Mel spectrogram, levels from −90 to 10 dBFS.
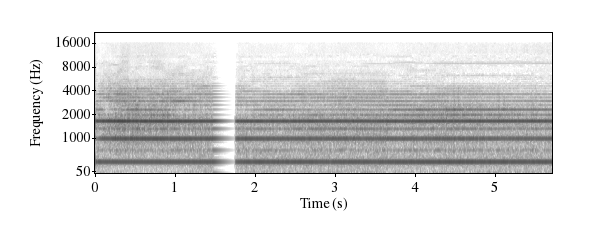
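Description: From 0.27 to 0.90 s the music shows hard clipping: peaks are driven about 1 dB past what the chain can pass and are cut flat. It is a light crackle on loud moments. The waveform shows squared-off tops, and the spectrogram shows faint high-frequency streaks at each peak.

From 1.47 to 1.90 s there is a call audio freeze. For about 270 ms the last sound is held as a smeared, fading buzz that never drops to silence. The likely cause is delayed packets draining the jitter buffer. The music then resumes where it stopped, with nothing lost, so everything after plays about 270 ms late. The spectrogram shows a stretch of smeared, horizontally frozen bands with no new onsets, and the waveform shows a repetitive, decaying envelope.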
